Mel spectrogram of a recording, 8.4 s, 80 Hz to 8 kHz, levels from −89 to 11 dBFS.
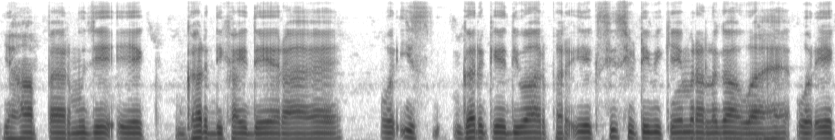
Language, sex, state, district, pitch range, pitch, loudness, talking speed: Hindi, male, Rajasthan, Bikaner, 115-125 Hz, 120 Hz, -19 LUFS, 165 wpm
